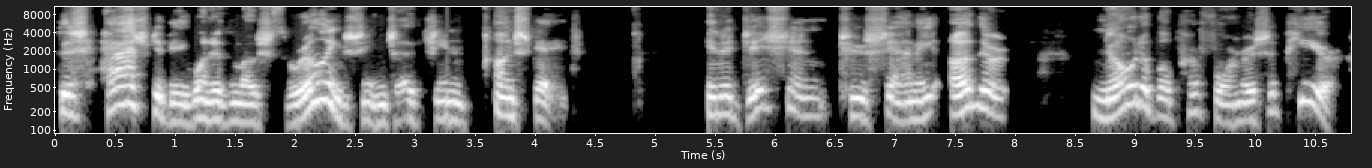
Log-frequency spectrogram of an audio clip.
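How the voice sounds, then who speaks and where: Slow, lively man reading a review. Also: fairly high pitch, slightly rough, no echo, poor audio. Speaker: theater reviewer. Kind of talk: scripted review read aloud.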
